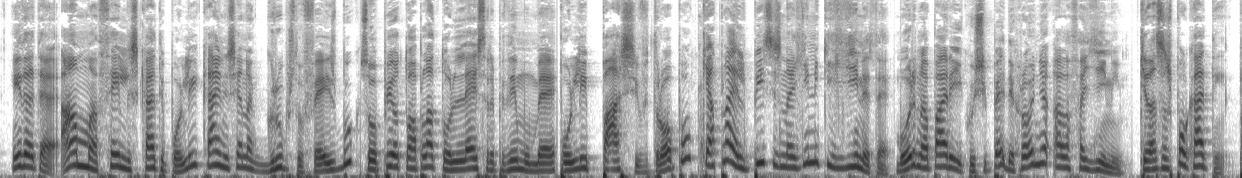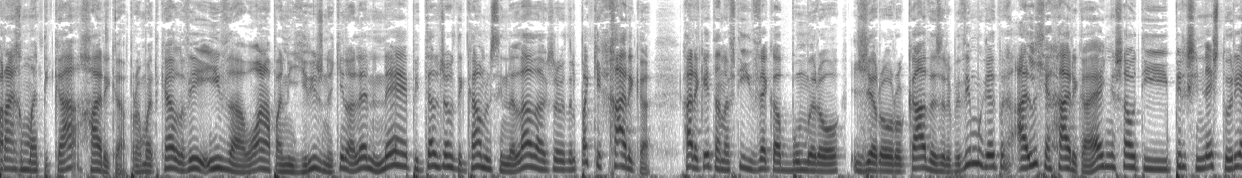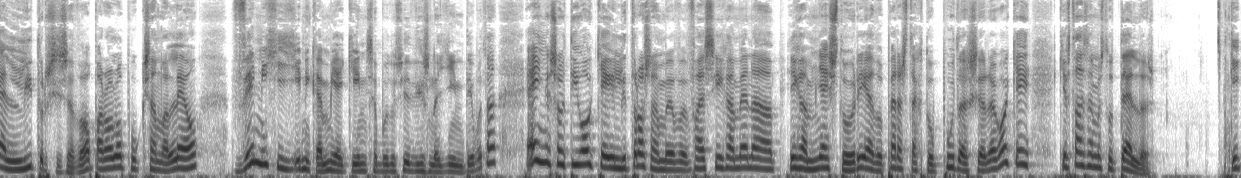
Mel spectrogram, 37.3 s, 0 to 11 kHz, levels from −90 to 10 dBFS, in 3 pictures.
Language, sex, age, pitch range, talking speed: Greek, male, 20-39, 145-210 Hz, 200 wpm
